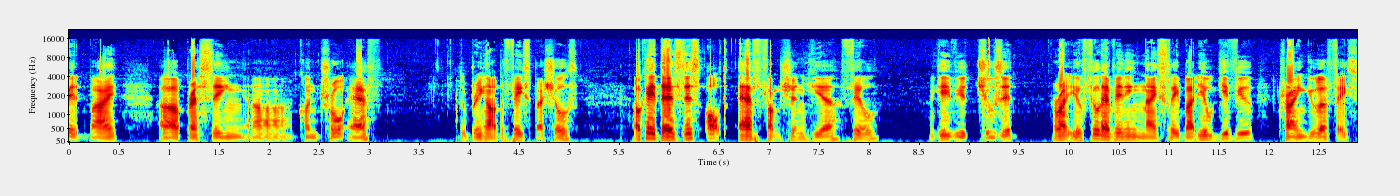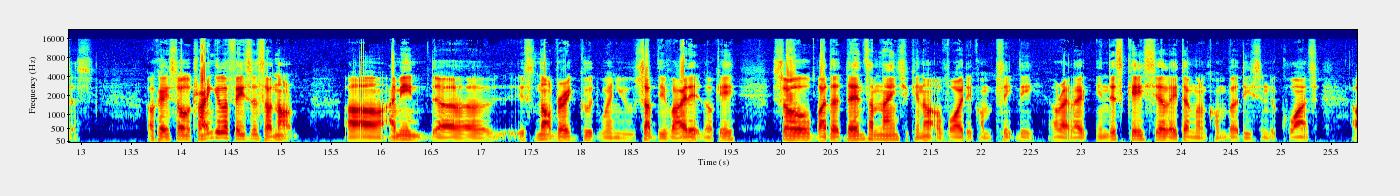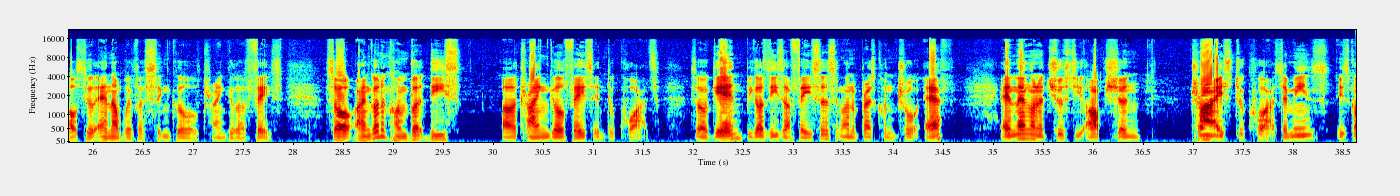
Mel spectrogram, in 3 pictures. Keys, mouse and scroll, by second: 9.4 ctrl+f, 9.4 click, 10.3 middle click, 11.1-15.9 scroll up 1, 15.9-16.3 scroll down 1, 16.3-18.4 scroll up 1, 18.4 Caps_Lock, 18.5 middle click, 19.6 shift+middle click, 20.2-20.5 scroll up 1, 20.5 shift+middle click, 28.0 shift+middle click, 28.7 scroll down 1, 34.4 ctrl+f.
